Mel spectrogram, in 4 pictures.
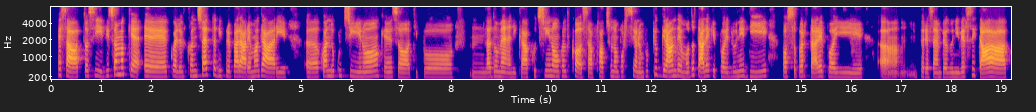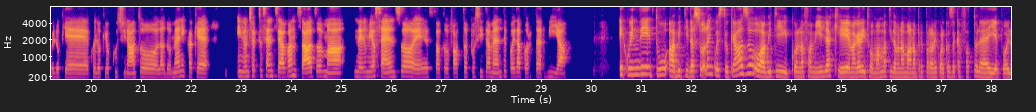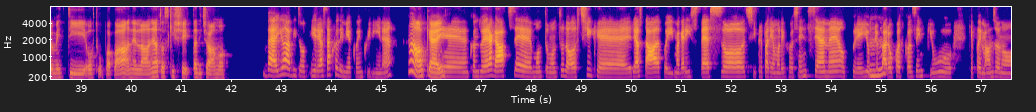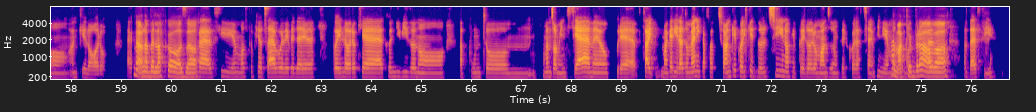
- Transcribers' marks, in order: other background noise
- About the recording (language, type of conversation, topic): Italian, podcast, Come scegli cosa mangiare quando sei di fretta?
